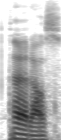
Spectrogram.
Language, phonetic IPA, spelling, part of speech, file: Polish, [ˈtɛras], teraz, adverb, Pl-teraz.ogg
